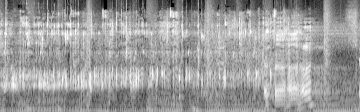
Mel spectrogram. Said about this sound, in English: I hear you pouring into a cup too.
